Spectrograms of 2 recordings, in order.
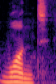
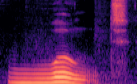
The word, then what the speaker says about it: won't: Be careful with the pronunciation. It's not want, it's won't.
